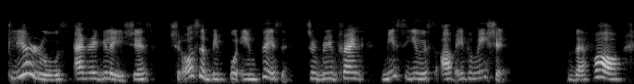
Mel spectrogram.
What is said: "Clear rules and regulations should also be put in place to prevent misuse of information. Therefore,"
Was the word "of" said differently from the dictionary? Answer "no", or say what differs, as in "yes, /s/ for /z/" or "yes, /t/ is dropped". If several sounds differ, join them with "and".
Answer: yes, /f/ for /v/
